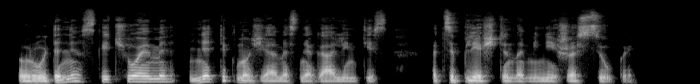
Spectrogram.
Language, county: Lithuanian, Utena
